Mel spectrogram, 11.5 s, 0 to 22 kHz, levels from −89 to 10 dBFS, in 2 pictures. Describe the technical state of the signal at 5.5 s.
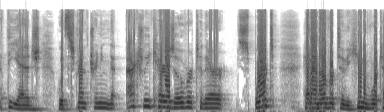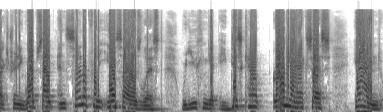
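At 5.5 s, as throughout the speech, integer overflow is present: the signal is driven about 9 dB past the integer limit and, instead of being held there, wraps to the opposite sign. Around two percent of samples flip this way, producing violent cracks on loud peaks, harsher than clipping.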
